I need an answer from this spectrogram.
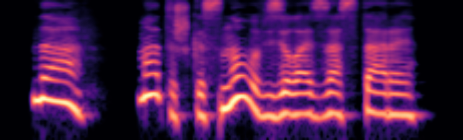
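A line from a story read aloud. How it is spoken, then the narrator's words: Sighing. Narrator (Russian): Лидия вздохнула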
